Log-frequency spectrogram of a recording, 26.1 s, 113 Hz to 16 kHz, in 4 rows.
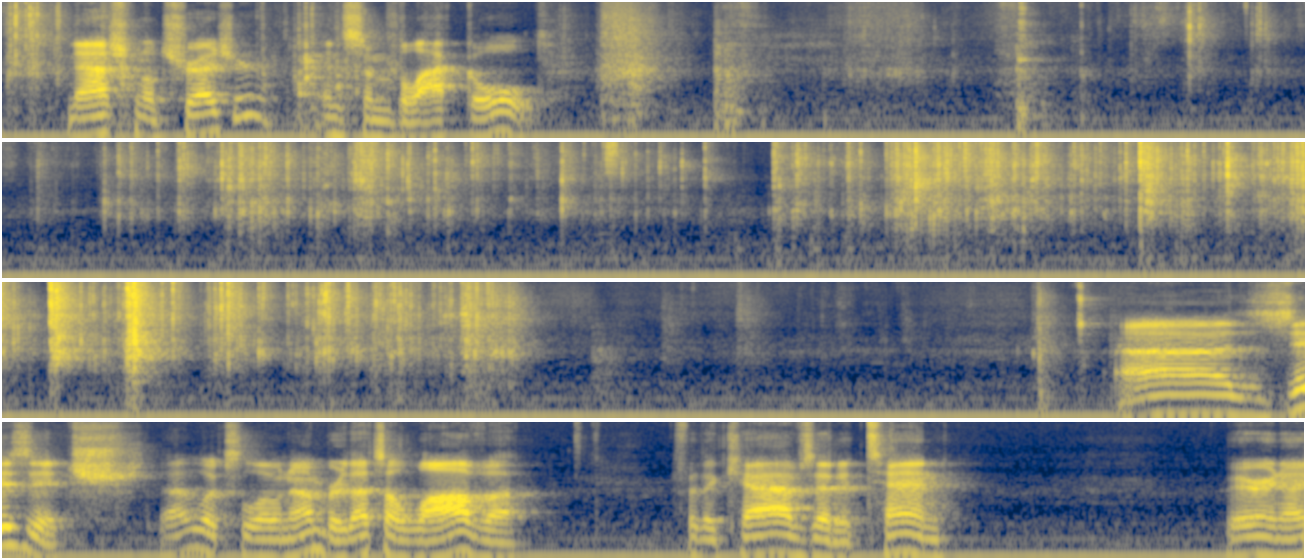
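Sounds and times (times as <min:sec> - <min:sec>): foil pack crinkling: 0:00.0 - 0:01.3, 0:05.6 - 0:15.7.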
